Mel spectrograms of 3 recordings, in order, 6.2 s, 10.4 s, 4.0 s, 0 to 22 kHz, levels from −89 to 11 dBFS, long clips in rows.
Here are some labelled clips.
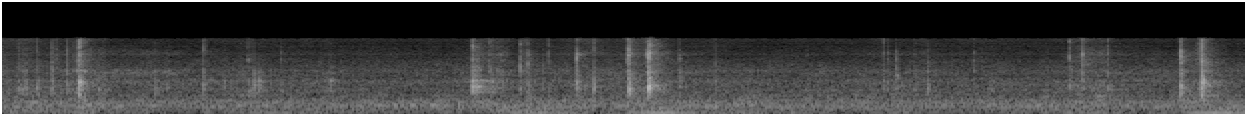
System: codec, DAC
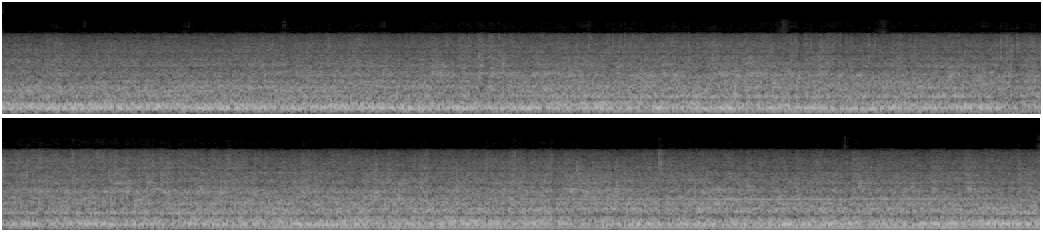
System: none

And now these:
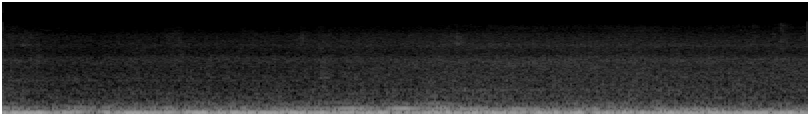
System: none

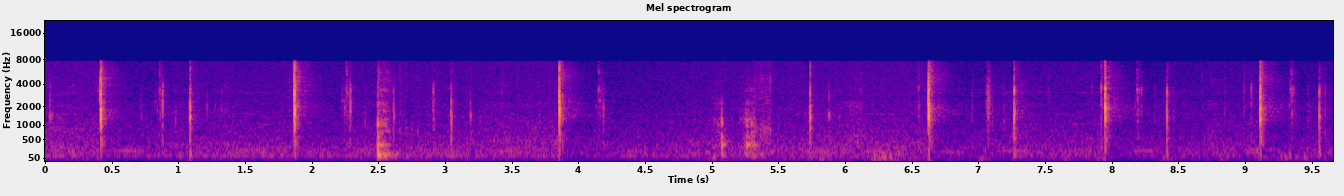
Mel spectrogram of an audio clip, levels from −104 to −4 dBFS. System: none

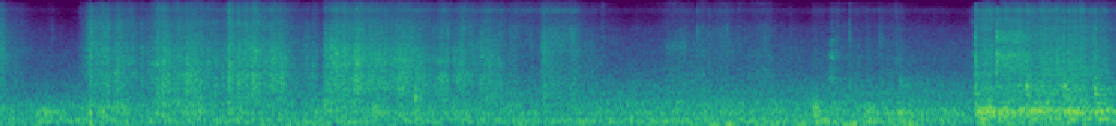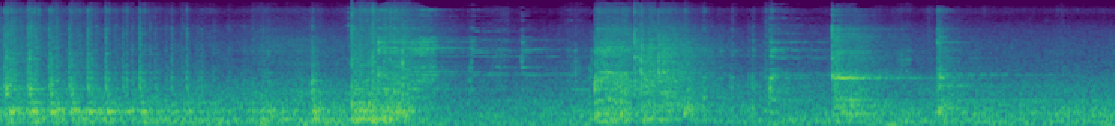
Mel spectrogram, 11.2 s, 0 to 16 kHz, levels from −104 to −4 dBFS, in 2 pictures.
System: none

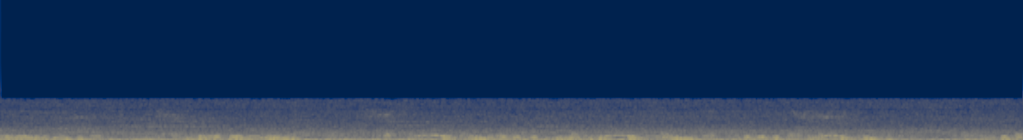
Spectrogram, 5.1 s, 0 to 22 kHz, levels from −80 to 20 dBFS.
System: none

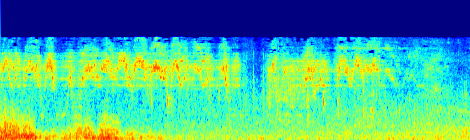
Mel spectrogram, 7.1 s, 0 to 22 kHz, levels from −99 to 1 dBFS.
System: none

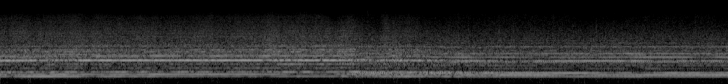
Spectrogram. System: none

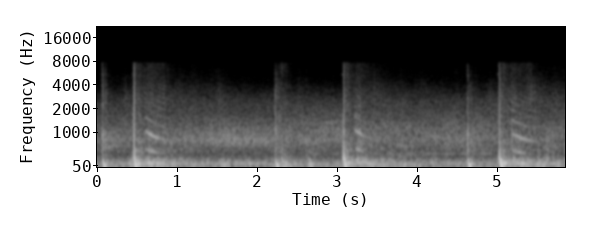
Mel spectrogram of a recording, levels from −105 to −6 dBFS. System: none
